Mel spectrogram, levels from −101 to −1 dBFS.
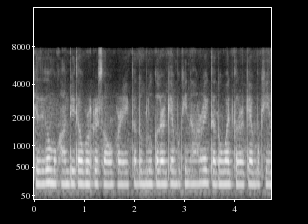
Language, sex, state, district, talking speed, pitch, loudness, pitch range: Nagamese, male, Nagaland, Dimapur, 225 wpm, 210 Hz, -16 LUFS, 210-215 Hz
